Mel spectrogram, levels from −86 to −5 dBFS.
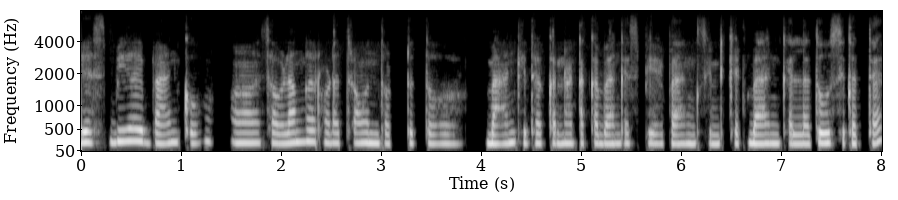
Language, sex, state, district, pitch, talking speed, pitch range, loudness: Kannada, female, Karnataka, Shimoga, 205 Hz, 180 wpm, 200-215 Hz, -23 LUFS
